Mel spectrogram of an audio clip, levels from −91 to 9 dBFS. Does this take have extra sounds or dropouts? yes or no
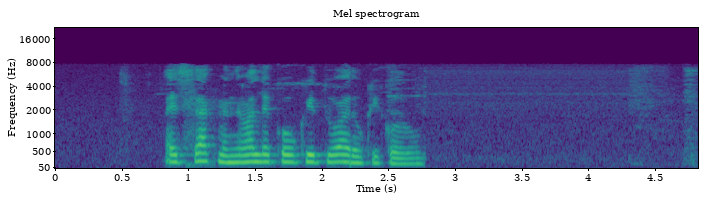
no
